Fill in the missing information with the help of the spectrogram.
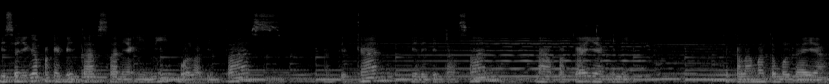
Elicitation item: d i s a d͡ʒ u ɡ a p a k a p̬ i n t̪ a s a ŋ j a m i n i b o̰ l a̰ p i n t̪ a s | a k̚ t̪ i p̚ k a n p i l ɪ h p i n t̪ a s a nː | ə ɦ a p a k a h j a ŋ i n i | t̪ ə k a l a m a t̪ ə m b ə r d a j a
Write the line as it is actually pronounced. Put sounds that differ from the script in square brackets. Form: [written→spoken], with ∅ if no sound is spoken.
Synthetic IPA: [d→b] i s a d͡ʒ u ɡ a p a k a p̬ i n t̪ a s a [ŋ→n] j a [m→ŋ] i n i b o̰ l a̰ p i n t̪ a s | a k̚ t̪ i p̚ k a n p i l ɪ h p i n t̪ a s a nː | [ə→a] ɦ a p a k a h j a ŋ i n i | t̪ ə k a l a m a t̪ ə m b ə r d a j a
